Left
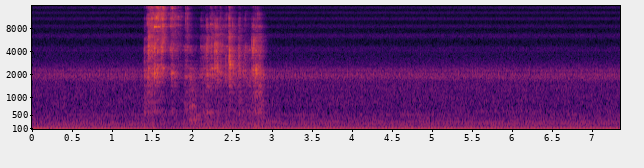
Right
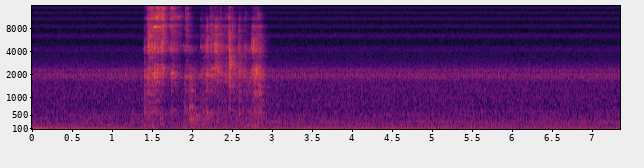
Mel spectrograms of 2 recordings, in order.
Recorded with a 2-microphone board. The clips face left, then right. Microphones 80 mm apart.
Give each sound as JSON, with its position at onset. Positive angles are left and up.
{"t": 1.4, "sound": "keys jangling", "side_deg": -20, "distance_m": 0.6}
